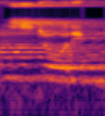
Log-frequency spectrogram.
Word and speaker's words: historic: an over here a historic day over here h is pronounced historic starts with an h sound and h is a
